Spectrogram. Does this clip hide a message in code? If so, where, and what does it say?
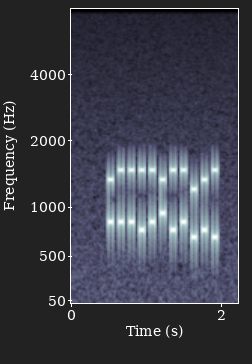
Yes: DTMF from 0.5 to 1.9 s, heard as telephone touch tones, dialled by machine, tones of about 60 ms. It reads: 89969069153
